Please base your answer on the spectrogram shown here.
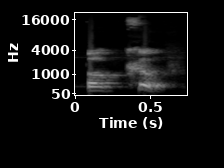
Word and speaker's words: BeauCoup: of french wine so i pronounce it in the french way book coup it means many a lot in french network administrators often need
